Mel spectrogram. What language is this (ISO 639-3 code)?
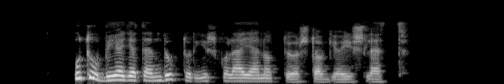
hun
